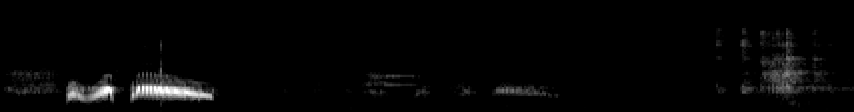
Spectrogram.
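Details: ['Decoy spotted dove calling to lure wild doves: a dipping coo and a long throbbing falling coo, then scattered faint coos and a brief rustling noise.']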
